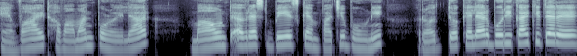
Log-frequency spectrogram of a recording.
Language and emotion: Goan Konkani, fearful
